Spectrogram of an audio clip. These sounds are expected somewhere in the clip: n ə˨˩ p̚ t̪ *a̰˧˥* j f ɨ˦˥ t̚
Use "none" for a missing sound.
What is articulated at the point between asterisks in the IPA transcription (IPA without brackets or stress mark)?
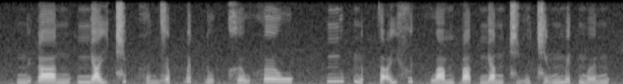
a̰˧˥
